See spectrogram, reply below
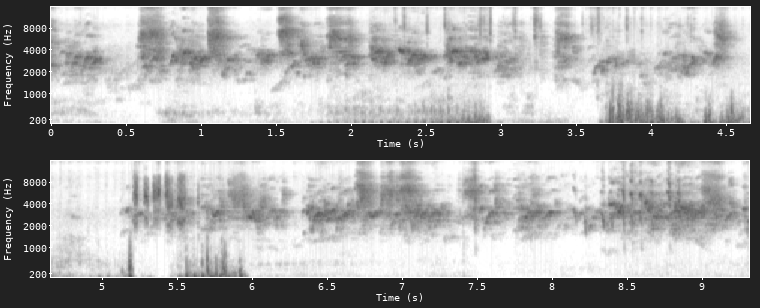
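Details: Budgerigar chatter of rapid high chirps and twitters, broken by bursts of low fluttering wingbeats and rustling in the first half, then steady warbling toward the end.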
